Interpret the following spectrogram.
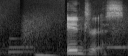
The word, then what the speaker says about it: Idris: minute wait a minute oh short i idris wait idris idris elba that's how you pronounce it oh my gosh i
